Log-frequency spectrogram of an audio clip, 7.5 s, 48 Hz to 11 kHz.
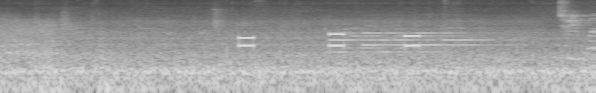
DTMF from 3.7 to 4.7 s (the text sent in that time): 6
